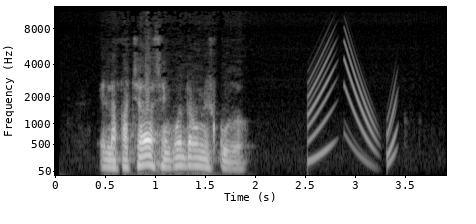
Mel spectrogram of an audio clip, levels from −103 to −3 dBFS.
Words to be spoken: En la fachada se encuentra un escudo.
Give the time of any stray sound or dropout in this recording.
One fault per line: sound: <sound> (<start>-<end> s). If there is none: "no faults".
sound: chirp (2.5-3.4 s)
